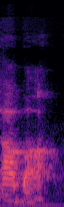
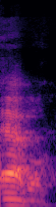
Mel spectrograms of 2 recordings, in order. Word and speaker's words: Abba: It's not aba. It's aba. That's how you say it in the Hebrew.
